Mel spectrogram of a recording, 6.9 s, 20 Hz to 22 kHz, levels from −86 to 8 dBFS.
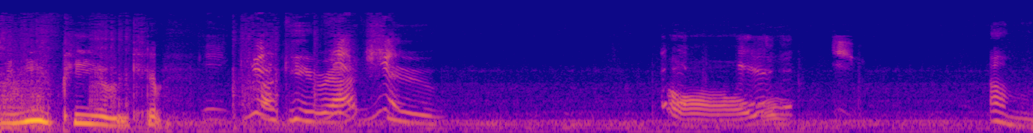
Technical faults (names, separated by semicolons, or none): skip ahead; jitter buffer speed-up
